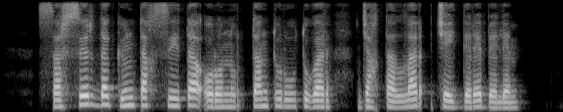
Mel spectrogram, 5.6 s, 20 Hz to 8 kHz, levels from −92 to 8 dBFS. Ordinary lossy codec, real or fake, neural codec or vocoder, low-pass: AAC, 48 kbps; fake; codec, 16 kHz in and 24 kHz out, 1 kbps, XY-Tokenizer; 7.2 kHz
